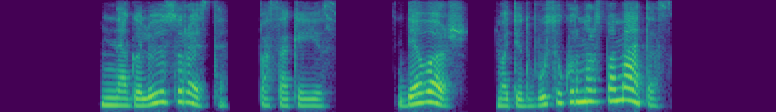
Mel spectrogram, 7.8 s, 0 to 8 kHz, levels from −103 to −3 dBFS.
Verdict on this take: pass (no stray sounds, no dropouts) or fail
pass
